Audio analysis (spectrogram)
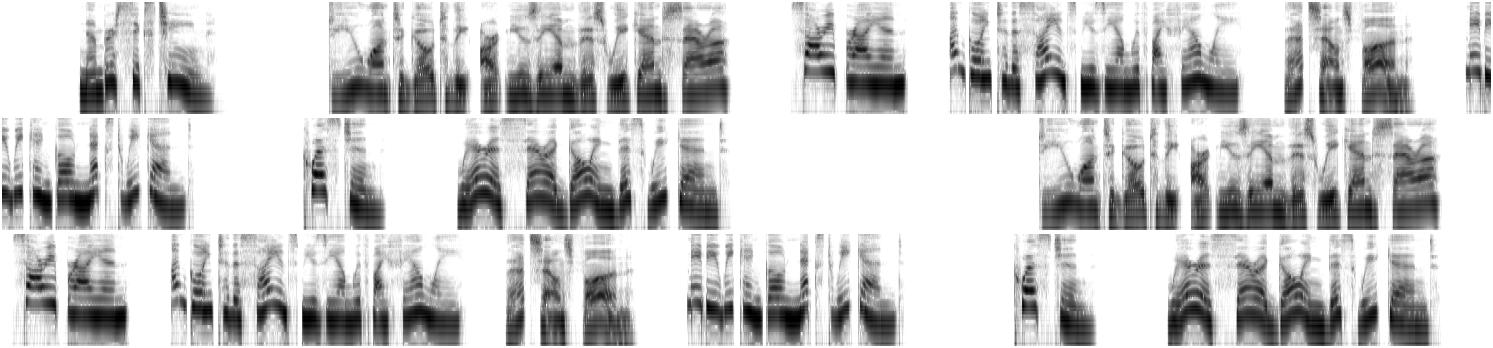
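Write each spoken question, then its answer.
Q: Where is Sarah going this weekend?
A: To the science museum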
